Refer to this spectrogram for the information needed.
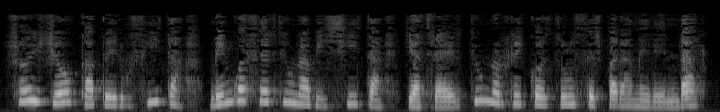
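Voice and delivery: put-on very high child voice; high-pitched little granddaughter; little girl. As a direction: announce yourself cheerily as a small girl. Girl announces herself at the door.

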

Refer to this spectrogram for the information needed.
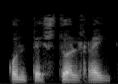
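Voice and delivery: plain reading voice

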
